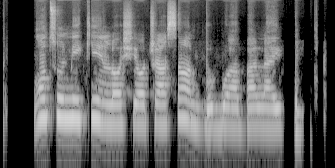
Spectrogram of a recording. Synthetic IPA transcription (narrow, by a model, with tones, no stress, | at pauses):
w̃ɔ̃˦tũ˦nĩ˦ki˦n̩˦lɔ˧ʃe˧ɔ˧tɾa˧sã˦˨nĩ˨ɡ͡bo˧ɡ͡bo˦a˧ba˦la˧˦i˧ki˨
